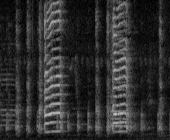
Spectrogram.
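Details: Desi rooster crowing within a clucking flock; two prominent harmonic crows about a second and a half apart, with quick clucks continuing between and after.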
